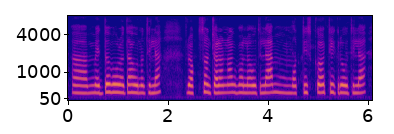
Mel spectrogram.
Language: Odia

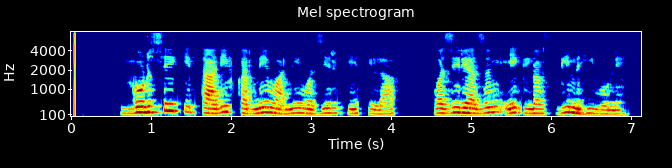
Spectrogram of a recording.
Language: Urdu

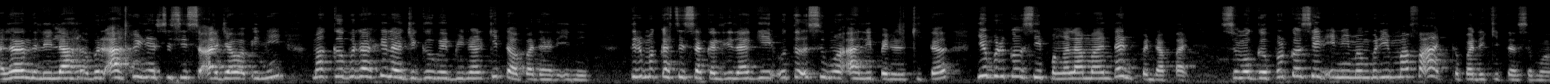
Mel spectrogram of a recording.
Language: Malay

